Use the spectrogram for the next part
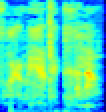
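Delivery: very soft, voiceless whisper; intimate whisper. Acted. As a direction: whisper it privately to your wife. Husband's intimate aside to wife. (ரகசியமாகக் கிசுகிசுப்பது)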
